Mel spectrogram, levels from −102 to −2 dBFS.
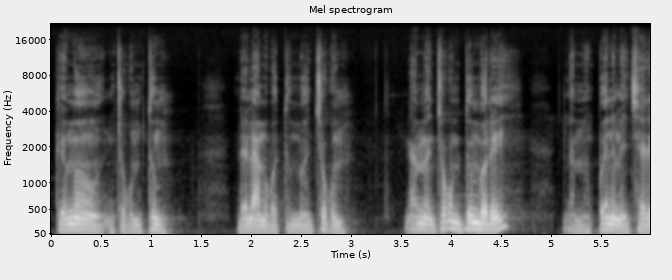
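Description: No technical faults can be heard anywhere in the speech recording. There is nothing in it to mark with a time or explain.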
